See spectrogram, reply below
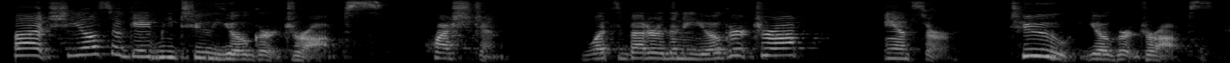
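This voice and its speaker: A woman voicing a self-satisfied, excitable little male hamster telling his diary in a children's storybook. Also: medium pitch, highs cut off, full character voice. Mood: smug, fussy. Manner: self-satisfied, exclamatory, asks and answers himself.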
